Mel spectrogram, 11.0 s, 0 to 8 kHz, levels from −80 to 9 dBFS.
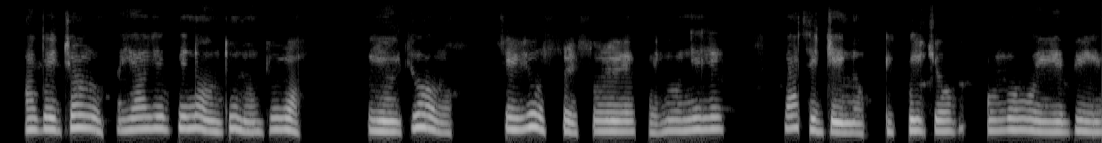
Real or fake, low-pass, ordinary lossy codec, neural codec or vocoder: fake; 7.2 kHz; none; codec, 44.1 kHz, 2.6 kbps, SNAC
